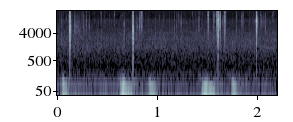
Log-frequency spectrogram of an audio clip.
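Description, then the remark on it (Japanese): A muffled heartbeat: soft low thumps arriving in paired beats at a slow, steady rhythm, with faint crackly clicks scattered over a quiet background hum. “鼓動って落ち着くんだって。”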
